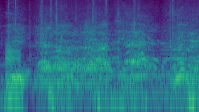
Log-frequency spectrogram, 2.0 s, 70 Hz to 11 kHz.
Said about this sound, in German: So klingt der Jubel bei Salzburgs Nachwuchskickern nach dem Einzug ins Halbfinale der UEFA Youth League. Mit 1:0 haben sich die Jungbullen gestern in der Akademie in Liefering im Viertelfinale gegen Olympiakos Piräus durchgesetzt.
